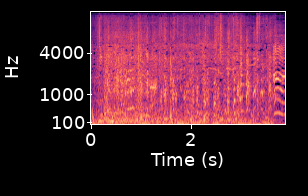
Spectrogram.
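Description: Chickens clucking inside a chicken coop, a loud, dense and continuous jumble of overlapping clucks and short squawks that runs without pause through the whole stretch.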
